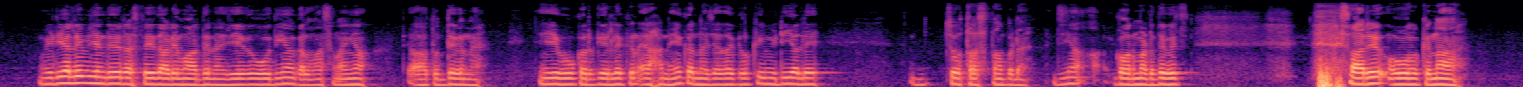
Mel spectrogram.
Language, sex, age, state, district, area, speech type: Dogri, male, 45-60, Jammu and Kashmir, Jammu, rural, spontaneous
